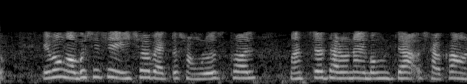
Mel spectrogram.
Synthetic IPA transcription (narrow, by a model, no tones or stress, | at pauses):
o | eboŋɔboʃeʃeejʃɔbɛk̚ʈaʃɔŋɾost̪ʰɔl | masʈɾad̪ʱaɾonaeboŋd͡ʑaʃakʰaɔ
